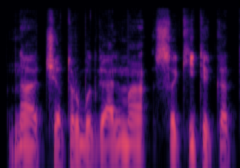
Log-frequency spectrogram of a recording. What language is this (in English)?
Lithuanian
